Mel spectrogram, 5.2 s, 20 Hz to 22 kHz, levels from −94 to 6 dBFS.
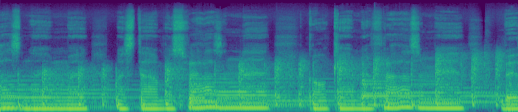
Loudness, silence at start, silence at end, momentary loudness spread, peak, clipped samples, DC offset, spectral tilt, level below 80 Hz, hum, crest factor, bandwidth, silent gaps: -17 LUFS; 0 s; 0 s; 5 LU; -2 dBFS; under 0.1%; under 0.1%; -6 dB/octave; -46 dBFS; none; 14 dB; 16.5 kHz; none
